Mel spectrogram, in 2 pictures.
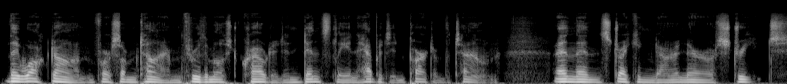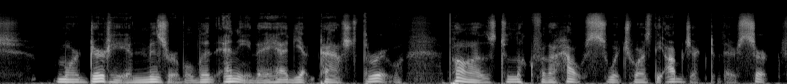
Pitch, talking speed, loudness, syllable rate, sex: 105 Hz, 185 wpm, -22 LUFS, 4.7 syllables/s, male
